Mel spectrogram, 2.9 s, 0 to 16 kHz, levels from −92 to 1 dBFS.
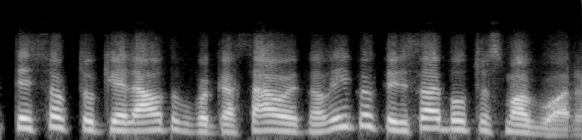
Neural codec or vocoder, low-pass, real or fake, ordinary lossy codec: codec, 16 kHz, 0.3 kbps, FocalCodec; 7.2 kHz; fake; Opus, 32 kbps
